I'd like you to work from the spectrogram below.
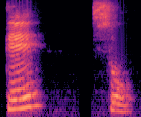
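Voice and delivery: "Que, so" as two separate syllables. Shown as a demonstration. Teacher splitting queso for students, "Que, so" syllable by syllable. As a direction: clear pause between "Que" and "so", second one falling. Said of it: "Sílabas".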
